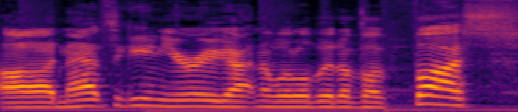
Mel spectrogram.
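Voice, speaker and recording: The speaking pace is moderate. Behind the voice, music can be heard. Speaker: gaming video creator. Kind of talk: casual talk to camera, let's play intro.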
